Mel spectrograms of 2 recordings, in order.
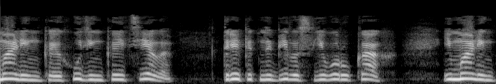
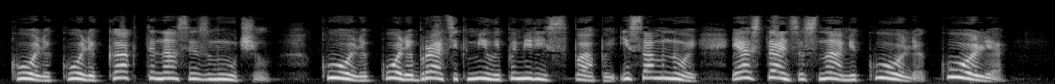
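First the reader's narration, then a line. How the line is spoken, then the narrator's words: Sobbing breathless whisper. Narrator (Russian): голос, задыхающийся от рыданий, зашептал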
